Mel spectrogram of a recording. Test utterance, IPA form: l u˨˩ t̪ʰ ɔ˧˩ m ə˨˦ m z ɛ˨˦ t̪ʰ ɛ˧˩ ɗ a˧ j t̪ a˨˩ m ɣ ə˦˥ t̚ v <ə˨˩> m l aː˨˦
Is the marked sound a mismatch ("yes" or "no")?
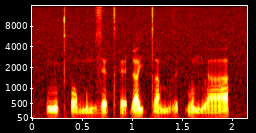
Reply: no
